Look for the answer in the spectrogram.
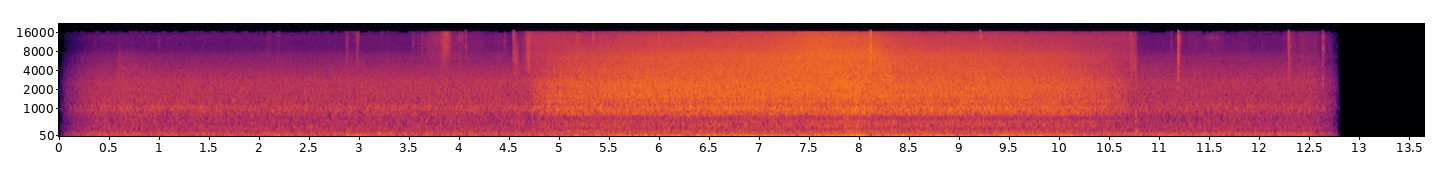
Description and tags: Recorded with a Sony PCM-D50 from the inside of a peugot 206 on a dry sunny day.
Driving through the Piet-Hein tunnel in Amsterdam with opening and closing the window.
